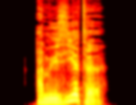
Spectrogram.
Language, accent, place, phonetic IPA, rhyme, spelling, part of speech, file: German, Germany, Berlin, [amyˈziːɐ̯tə], -iːɐ̯tə, amüsierte, adjective / verb, De-amüsierte.ogg
- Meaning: inflection of amüsieren: 1. first/third-person singular preterite 2. first/third-person singular subjunctive II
